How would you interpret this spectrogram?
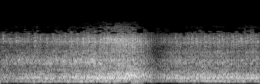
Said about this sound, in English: Now then, We'll run this engine up and see how she's hitting.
